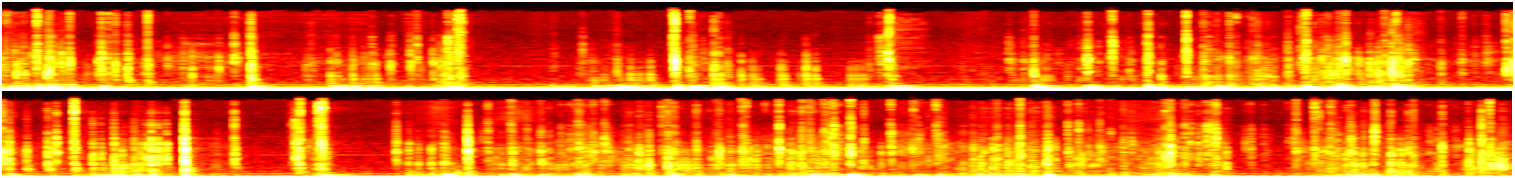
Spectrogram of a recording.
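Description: Fingertips type steadily on a black-keyed computer keyboard with a white plastic frame and a hollow plastic body. The result is a dense stream of short, dry plastic key clicks and taps with bright, crisp edges, over a steady low hum.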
